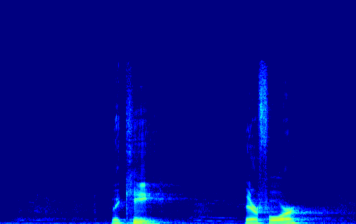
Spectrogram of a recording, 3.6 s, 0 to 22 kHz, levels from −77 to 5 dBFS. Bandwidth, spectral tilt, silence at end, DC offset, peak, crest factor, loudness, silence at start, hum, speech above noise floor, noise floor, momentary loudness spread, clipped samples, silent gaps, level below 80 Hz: 17 kHz; -5.5 dB/octave; 0.35 s; under 0.1%; -16 dBFS; 22 dB; -34 LUFS; 1.1 s; none; 31 dB; -63 dBFS; 19 LU; under 0.1%; none; -56 dBFS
